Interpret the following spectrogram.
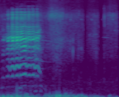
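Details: Sheep among lambs in agricultural land giving a single quavering bleat lasting about half a second, with heavy low rumbling noise underneath.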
